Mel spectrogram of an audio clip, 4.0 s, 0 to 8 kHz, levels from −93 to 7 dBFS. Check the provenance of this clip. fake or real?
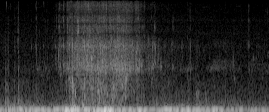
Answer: real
